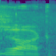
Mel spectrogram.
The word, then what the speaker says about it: Jacques: Well, it's Jacques, but he's Jack, basically.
